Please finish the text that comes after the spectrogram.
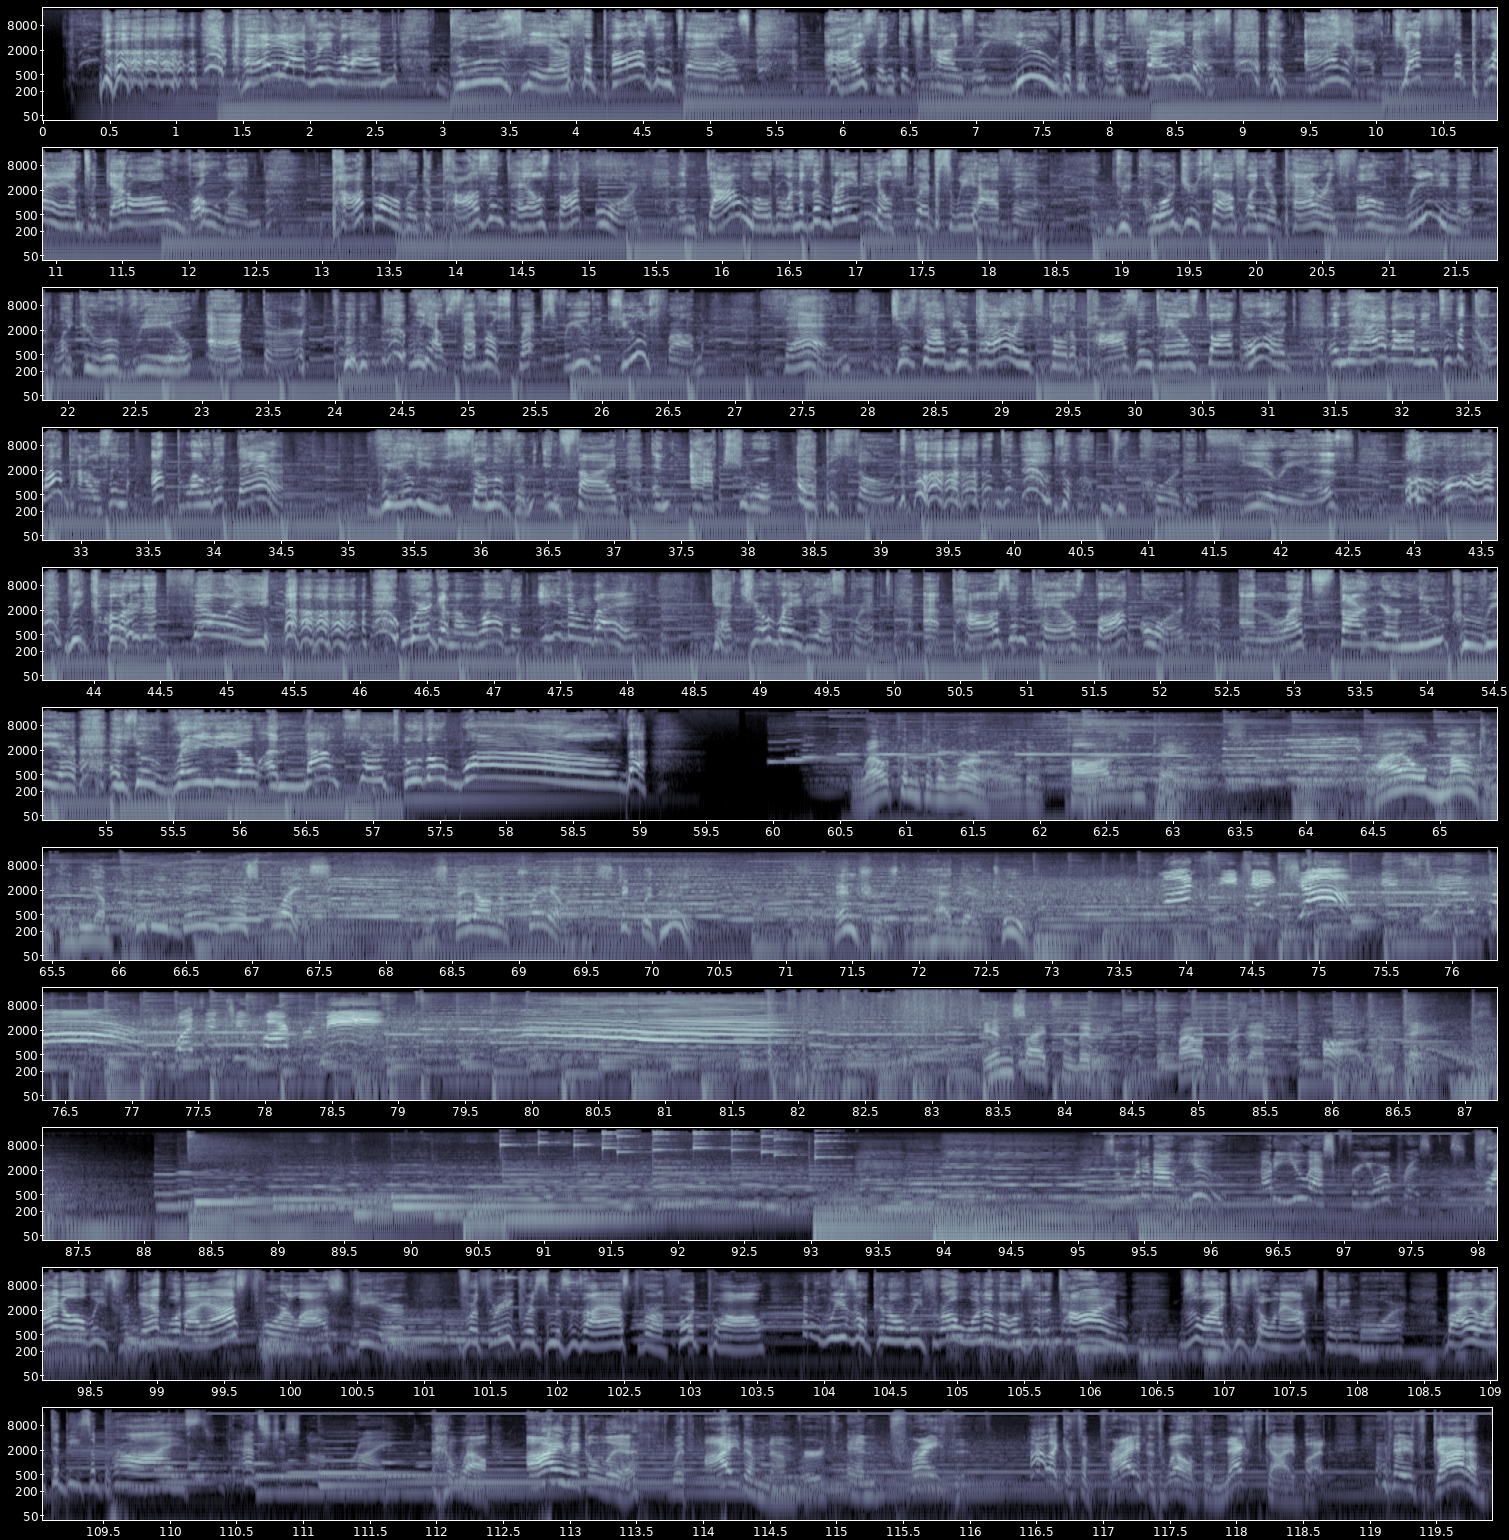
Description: Journey into an exciting world where the truths of God's Word are shared by a cast of lovable animal characters and the lessons learned are entertaining and life-changing.
Find adventure, fun, and music in Wildwood!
